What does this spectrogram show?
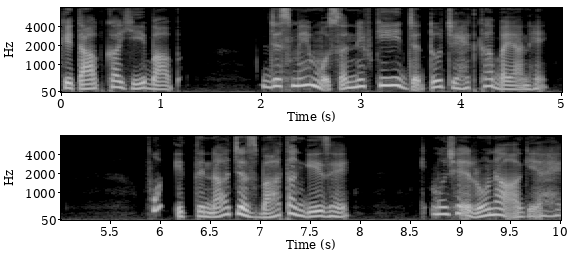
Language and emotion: Urdu, sad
